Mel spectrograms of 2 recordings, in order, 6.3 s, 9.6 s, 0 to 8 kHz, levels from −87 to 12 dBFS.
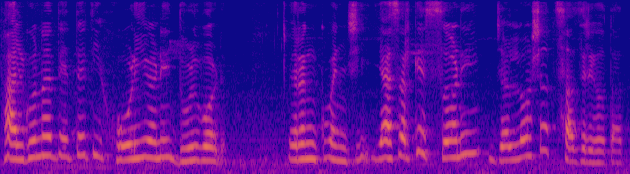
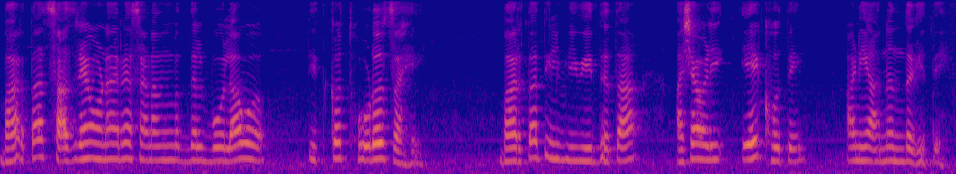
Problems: none marked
